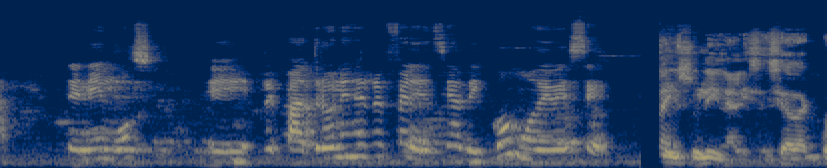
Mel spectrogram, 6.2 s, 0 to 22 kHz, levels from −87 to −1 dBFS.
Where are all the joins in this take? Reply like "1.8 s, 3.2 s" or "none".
4.9 s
